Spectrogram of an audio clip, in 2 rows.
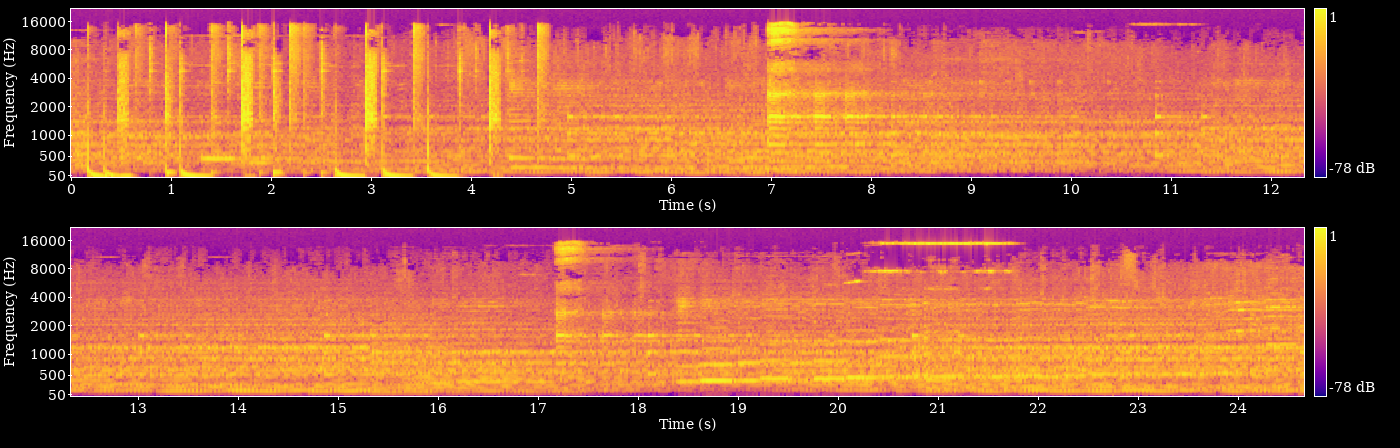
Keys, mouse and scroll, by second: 3.3-5.1 middle drag, 3.9 f, 4.4 shift+c, 4.6 f, 5.1-11.2 drag, 5.9 middle click, 6.8 middle click, 7.5 middle click, 8.7-9.8 middle drag, 11.0-12.1 middle drag, 11.5-12.7 drag, 12.2 middle click, 12.5 i, 12.7 f, 12.9-19.5 drag, 13.6 f, 14.2 middle click, 15.3 middle click, 16.3 middle click, 16.5 f, 17.5-18.9 middle drag, 18.9 shift+z, 19.5 ctrl+z, 20.1-21.9 middle drag, 20.1 shift+z, 20.7-23.5 drag, 21.0 f, 22.8 middle click, 23.5 middle click, 23.6 click, 24.4 middle click, 24.4 f, 24.5-24.6 drag.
